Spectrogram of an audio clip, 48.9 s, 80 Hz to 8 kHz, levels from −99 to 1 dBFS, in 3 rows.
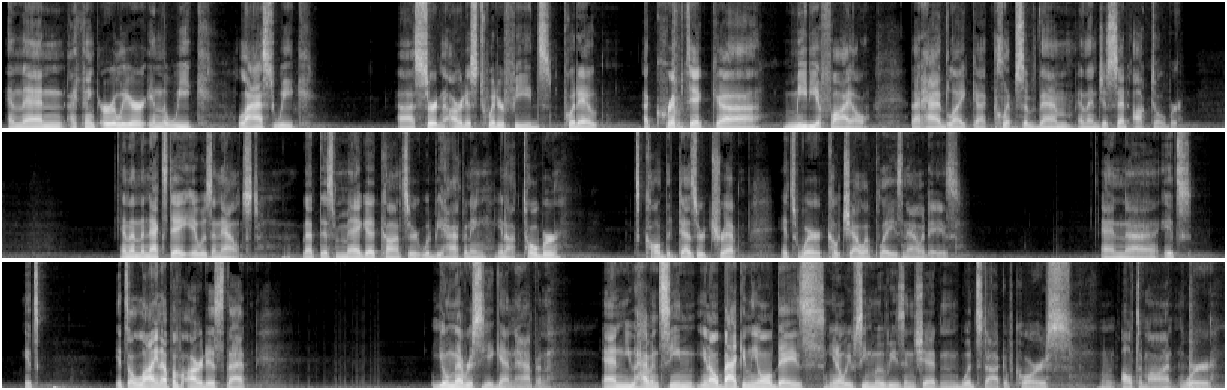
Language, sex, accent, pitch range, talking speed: English, male, American, 90-115 Hz, 125 wpm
